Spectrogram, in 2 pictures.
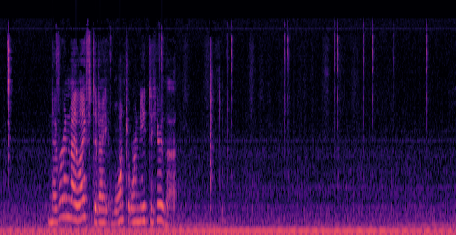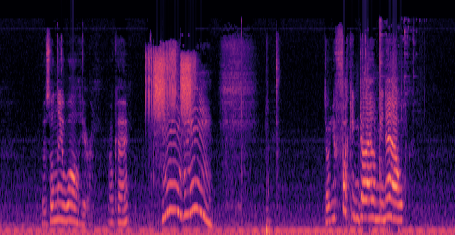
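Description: A young person talks animatedly into a close microphone.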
